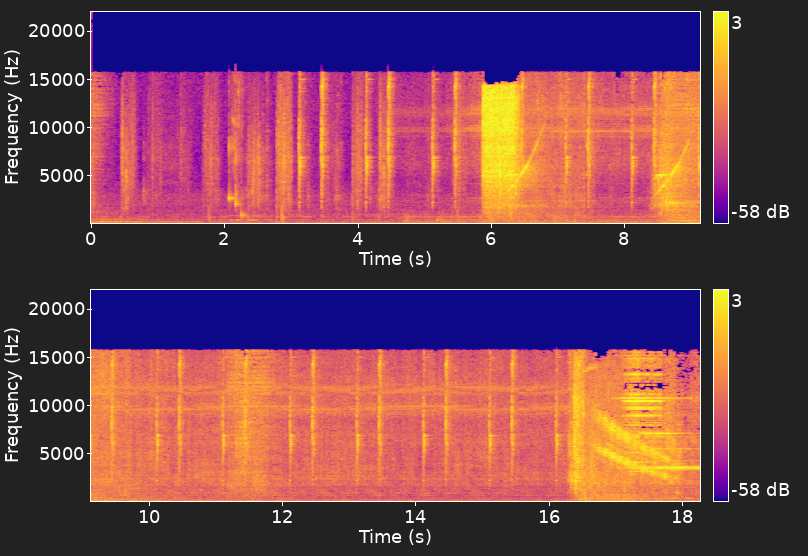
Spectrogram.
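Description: A laser beam hums.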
